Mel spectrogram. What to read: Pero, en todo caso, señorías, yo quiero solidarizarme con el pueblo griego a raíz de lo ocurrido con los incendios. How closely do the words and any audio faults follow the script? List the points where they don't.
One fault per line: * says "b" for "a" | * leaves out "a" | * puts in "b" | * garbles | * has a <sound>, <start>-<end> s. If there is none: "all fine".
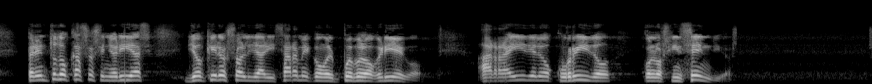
all fine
